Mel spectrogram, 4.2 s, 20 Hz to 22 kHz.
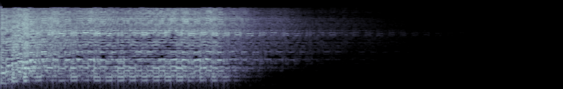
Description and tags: Retro Game Sounds SFX 171
sound-design, soundeffect, gameaudio, gameover, audio, freaky, shooting, electronic, weapon, effect, gamesound, gun, sounddesign, sfx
